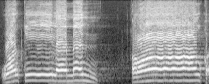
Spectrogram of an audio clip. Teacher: قاللك ساكته لطيفه على النون · النون هنا عليها سين، اهي مرسومة السين اهي، ومعاها في الهامش كده قال لك سكتة لطيفة على النون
